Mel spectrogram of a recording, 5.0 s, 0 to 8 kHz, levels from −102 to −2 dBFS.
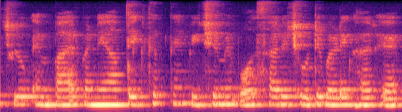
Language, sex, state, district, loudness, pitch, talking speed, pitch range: Hindi, female, Jharkhand, Jamtara, -13 LUFS, 205 Hz, 205 wpm, 200-215 Hz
